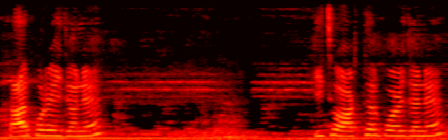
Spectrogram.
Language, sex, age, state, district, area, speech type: Bengali, female, 45-60, West Bengal, Birbhum, urban, spontaneous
